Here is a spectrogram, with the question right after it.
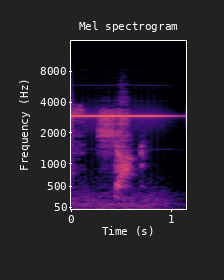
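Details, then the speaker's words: Steady high-pitched continuous tone from a ZOLL E Series defibrillator, AED version, charged and ready after a shock-advised rhythm; it sounds 10 seconds, then intermittent beeping 5 seconds, and the shock must be delivered within 15 seconds before disarming. "On the AED version, a continuous tone will sound for 10 seconds, followed by an intermittent beeping for 5 seconds. The shock must be delivered within this 15-second interval or the defibrillator will disarm."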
